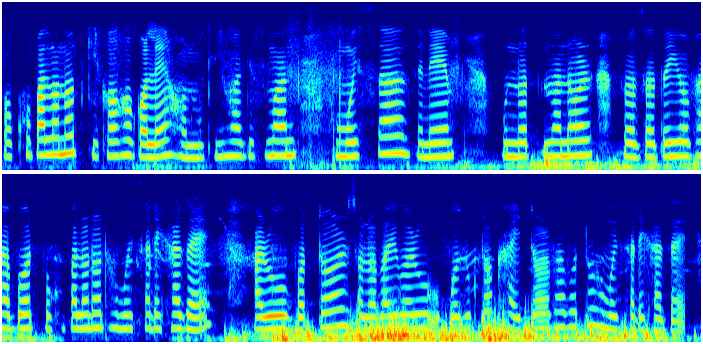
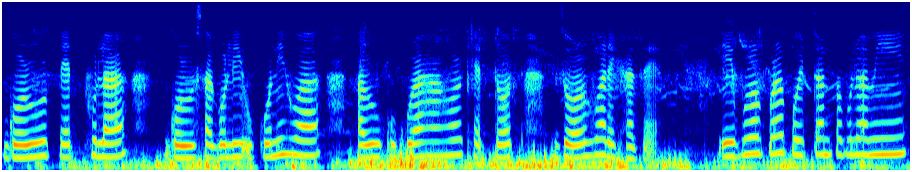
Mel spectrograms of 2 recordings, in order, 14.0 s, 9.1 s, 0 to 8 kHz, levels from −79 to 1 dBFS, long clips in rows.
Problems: none marked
